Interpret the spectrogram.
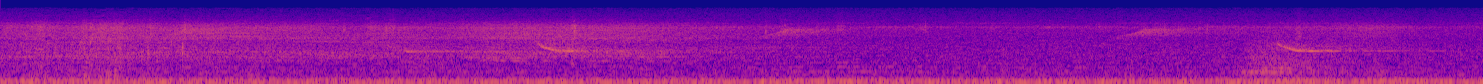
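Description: Outdoor ambience: a steady low rumble, with a bird calling twice, each call a quick downward swoop into a short held note.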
